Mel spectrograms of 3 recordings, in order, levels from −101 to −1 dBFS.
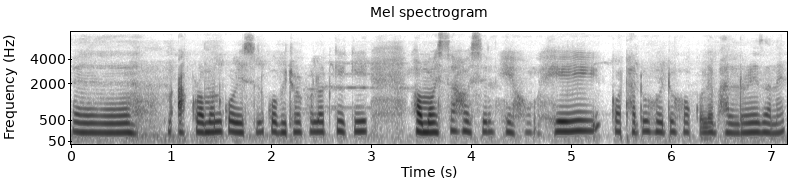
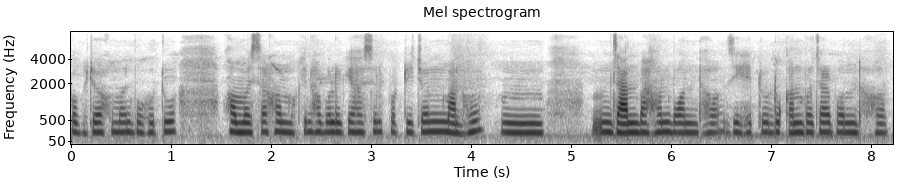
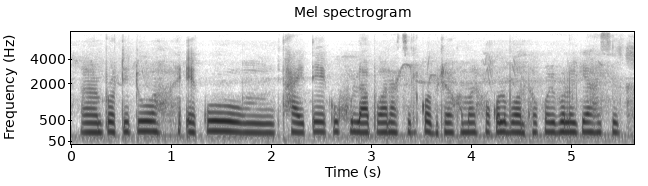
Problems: background sounds at intervals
